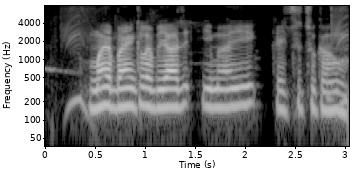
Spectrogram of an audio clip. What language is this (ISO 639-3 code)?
hne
